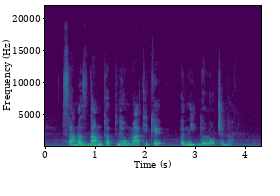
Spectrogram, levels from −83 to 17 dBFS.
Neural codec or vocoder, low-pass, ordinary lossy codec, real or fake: none; 19.8 kHz; none; real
